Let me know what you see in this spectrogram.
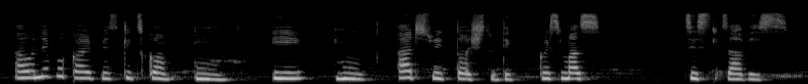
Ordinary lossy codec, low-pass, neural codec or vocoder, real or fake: none; none; vocoder, 24 kHz, 100 mel bands, Vocos; fake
